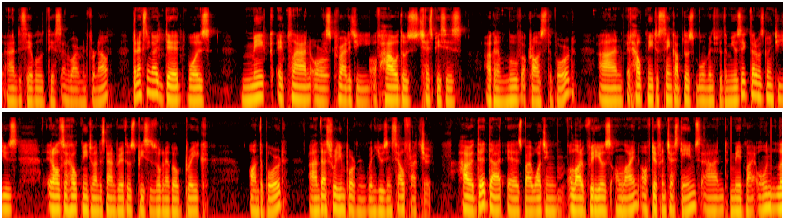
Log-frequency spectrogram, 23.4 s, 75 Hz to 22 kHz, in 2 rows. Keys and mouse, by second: 0.1 click, 2.0 ctrl+drag, 2.3 drag, 3.3 shift+drag, 3.6 click, 7.4 shift+drag, 8.5-8.9 drag, 9.3-10.4 drag, 12.3-13.9 drag.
